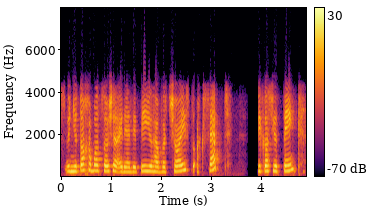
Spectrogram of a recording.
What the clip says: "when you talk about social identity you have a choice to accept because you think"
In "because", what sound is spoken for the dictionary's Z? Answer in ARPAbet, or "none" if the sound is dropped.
S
